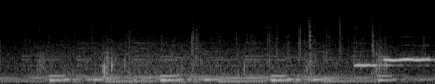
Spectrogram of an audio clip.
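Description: Hooves clip-clop steadily on the ground as a donkey walks at an even pace on a donkey-riding tour, with a low tonal hum and a brief higher whine near the end.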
